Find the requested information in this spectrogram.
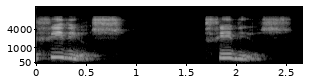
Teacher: Por ejemplo, en la variedad del español que se habla en la costa, ¿no? Existe esta confusión vocálica, ¿ya? Entre la E frente a la I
